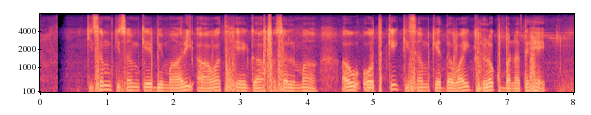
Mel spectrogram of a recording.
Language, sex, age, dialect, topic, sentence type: Chhattisgarhi, male, 18-24, Western/Budati/Khatahi, agriculture, statement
